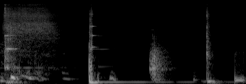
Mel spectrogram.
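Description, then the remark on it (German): Glasses clink together a few times in a toast, sharp bright taps with a short ringing tail, mixed with soft rustling and breathy noise between them. “Prost. Klingeling.”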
